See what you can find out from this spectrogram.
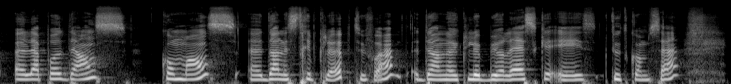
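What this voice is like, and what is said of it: Slight Dutch accent in French. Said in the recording (French): “avec un petit accent néerlandais”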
